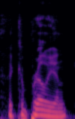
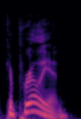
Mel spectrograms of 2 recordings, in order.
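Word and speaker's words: Kaprielian: Caprillion. – Caprillion.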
